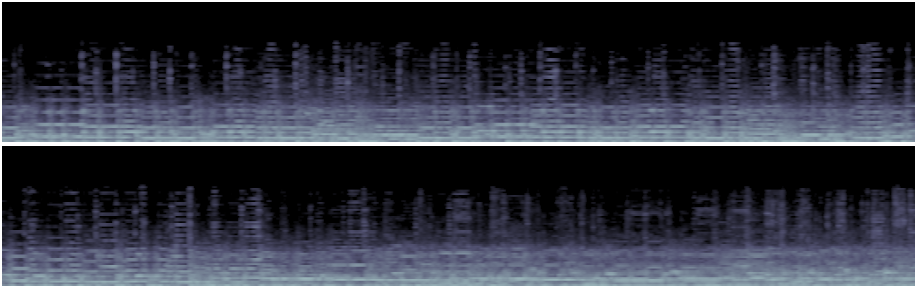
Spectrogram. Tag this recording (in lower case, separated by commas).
acoustic guitar, bass guitar, music, guitar, plucked string instrument, musical instrument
